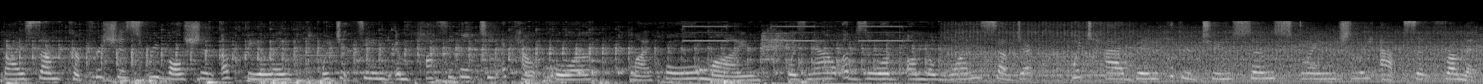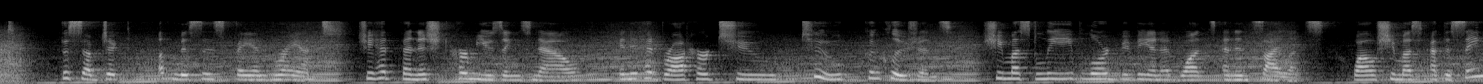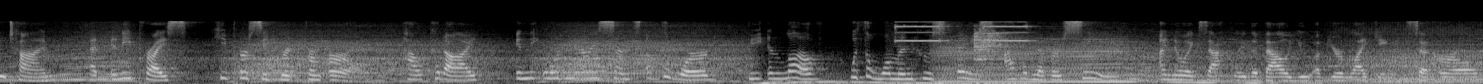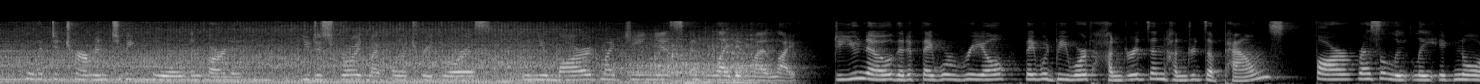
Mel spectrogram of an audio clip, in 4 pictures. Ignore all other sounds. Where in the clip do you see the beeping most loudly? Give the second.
40 s.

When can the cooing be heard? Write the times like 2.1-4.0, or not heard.
not heard.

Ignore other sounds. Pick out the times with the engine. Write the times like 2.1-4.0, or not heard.
0.0-52.4.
